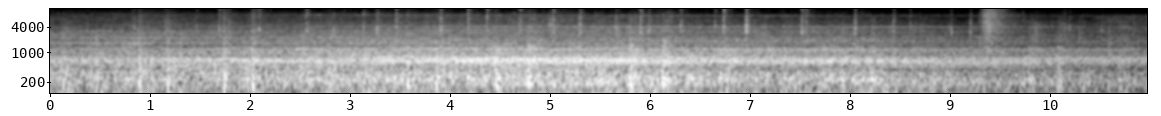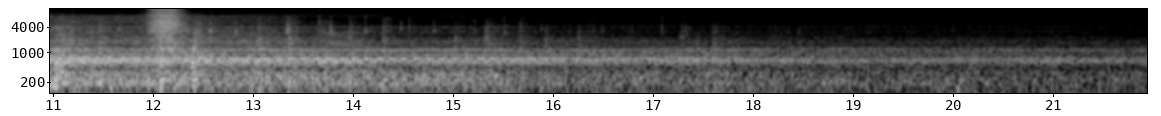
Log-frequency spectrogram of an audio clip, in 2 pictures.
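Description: A diesel locomotive engine roars loudly as it passes close by and then fades into the distance.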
